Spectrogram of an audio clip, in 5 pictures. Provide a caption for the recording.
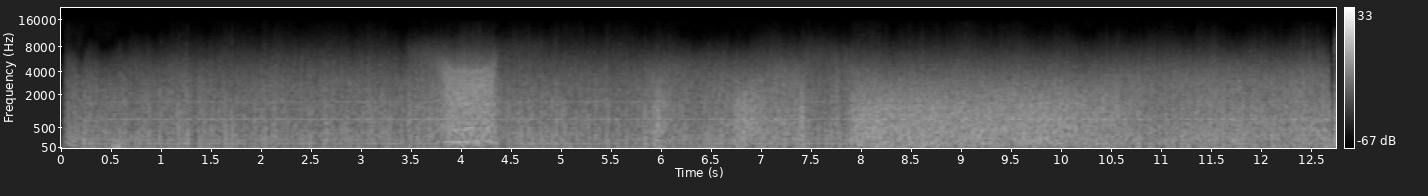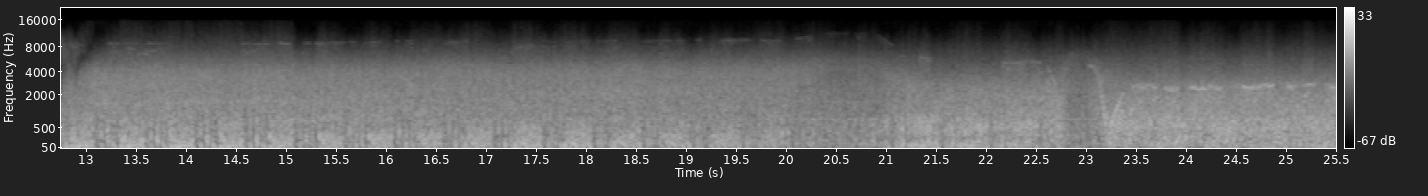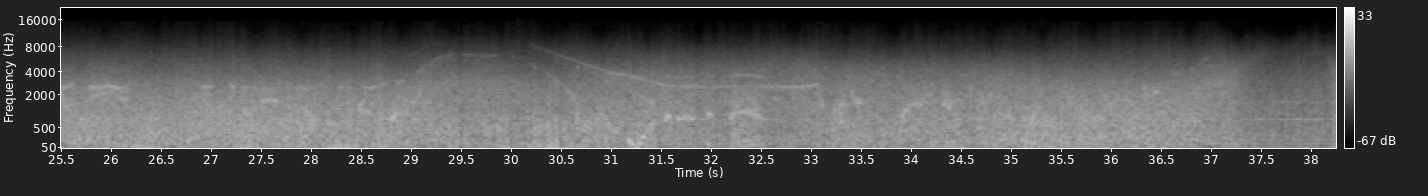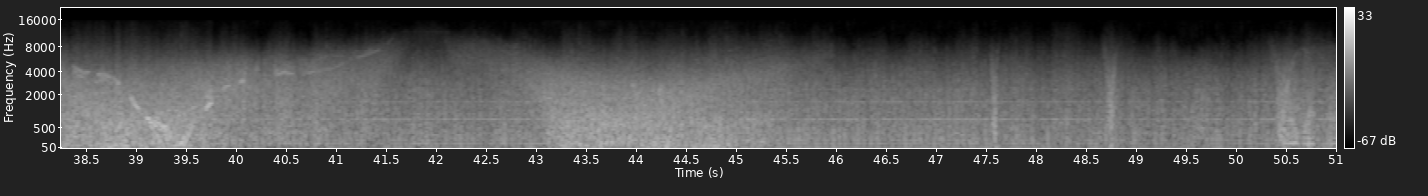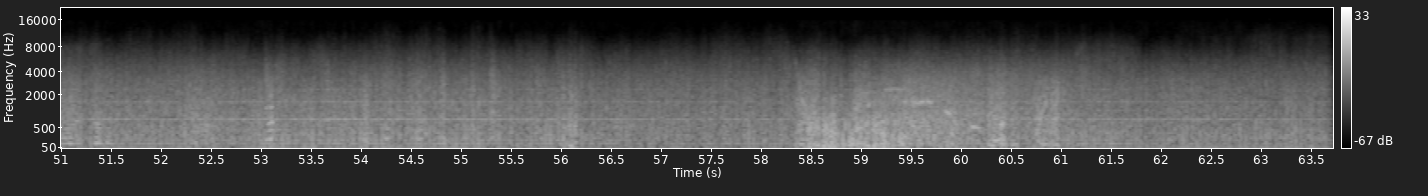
Radio Noise 10
Some various interference and things I received with a shortwave radio.
Noise, Radio-Static, Interference, Radio, Static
